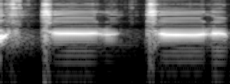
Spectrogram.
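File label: effects talk, Funky Vocals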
